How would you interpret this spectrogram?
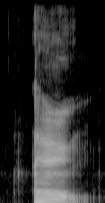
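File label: "lei4", Mandarin Chinese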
